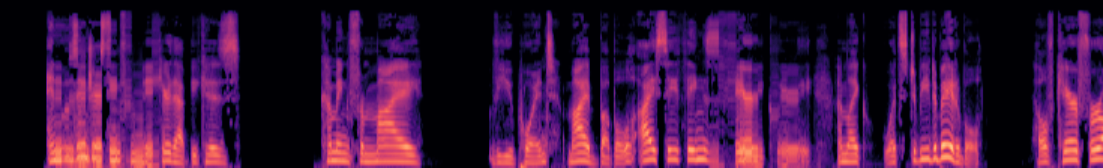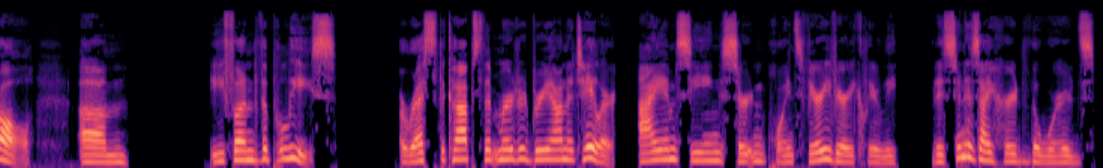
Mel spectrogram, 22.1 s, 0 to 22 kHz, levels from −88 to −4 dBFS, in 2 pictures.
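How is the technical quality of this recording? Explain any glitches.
The recording has two stretches of robotic sound from repeated short buffers. The first runs from 0.56 to 1.65 s, ending just before "that because". The second runs from 7.09 to 8.20 s, between "my bubble I see" and "I'm like what's to". In both, the speech becomes a rigid metallic buzz at 100 Hz that roughly tracks the words. The likely cause is a player starved of new audio repeating a roughly 10 ms block in place of most of the real signal.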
